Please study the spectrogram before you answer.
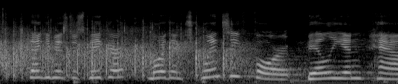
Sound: applause

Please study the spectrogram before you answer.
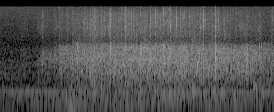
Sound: applause

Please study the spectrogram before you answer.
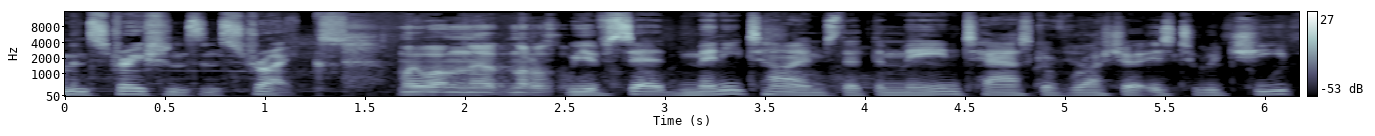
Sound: through translator

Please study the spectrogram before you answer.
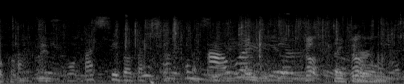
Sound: non-english speech

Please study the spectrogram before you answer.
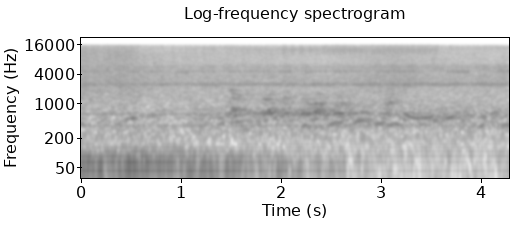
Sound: dogs barking; crickets chirping

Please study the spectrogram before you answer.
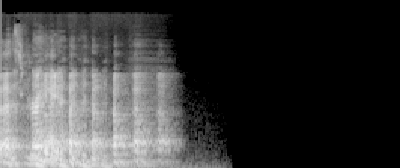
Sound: laughs

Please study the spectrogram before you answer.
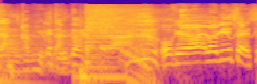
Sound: laughs

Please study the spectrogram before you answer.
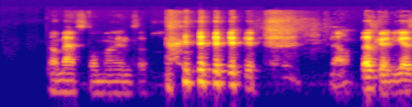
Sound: laughs

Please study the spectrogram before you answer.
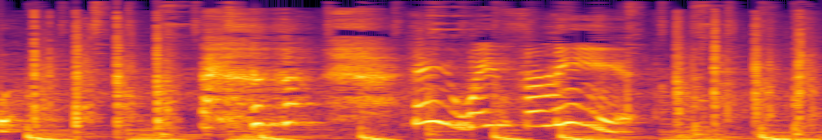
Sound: laughs

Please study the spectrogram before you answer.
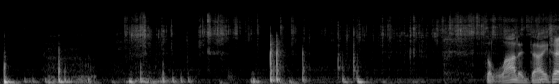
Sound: dice rattling

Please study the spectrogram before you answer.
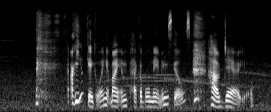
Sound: joking tone

